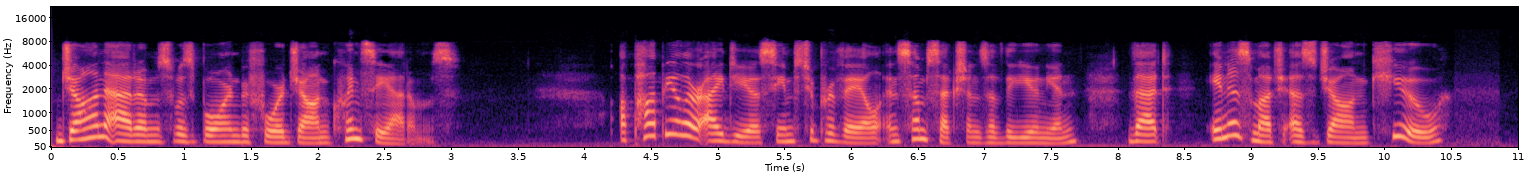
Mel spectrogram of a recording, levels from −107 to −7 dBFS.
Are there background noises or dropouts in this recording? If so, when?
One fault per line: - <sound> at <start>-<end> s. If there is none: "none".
none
